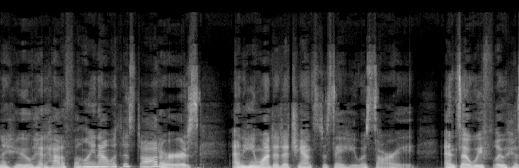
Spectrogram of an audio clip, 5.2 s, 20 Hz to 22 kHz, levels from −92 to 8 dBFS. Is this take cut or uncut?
uncut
